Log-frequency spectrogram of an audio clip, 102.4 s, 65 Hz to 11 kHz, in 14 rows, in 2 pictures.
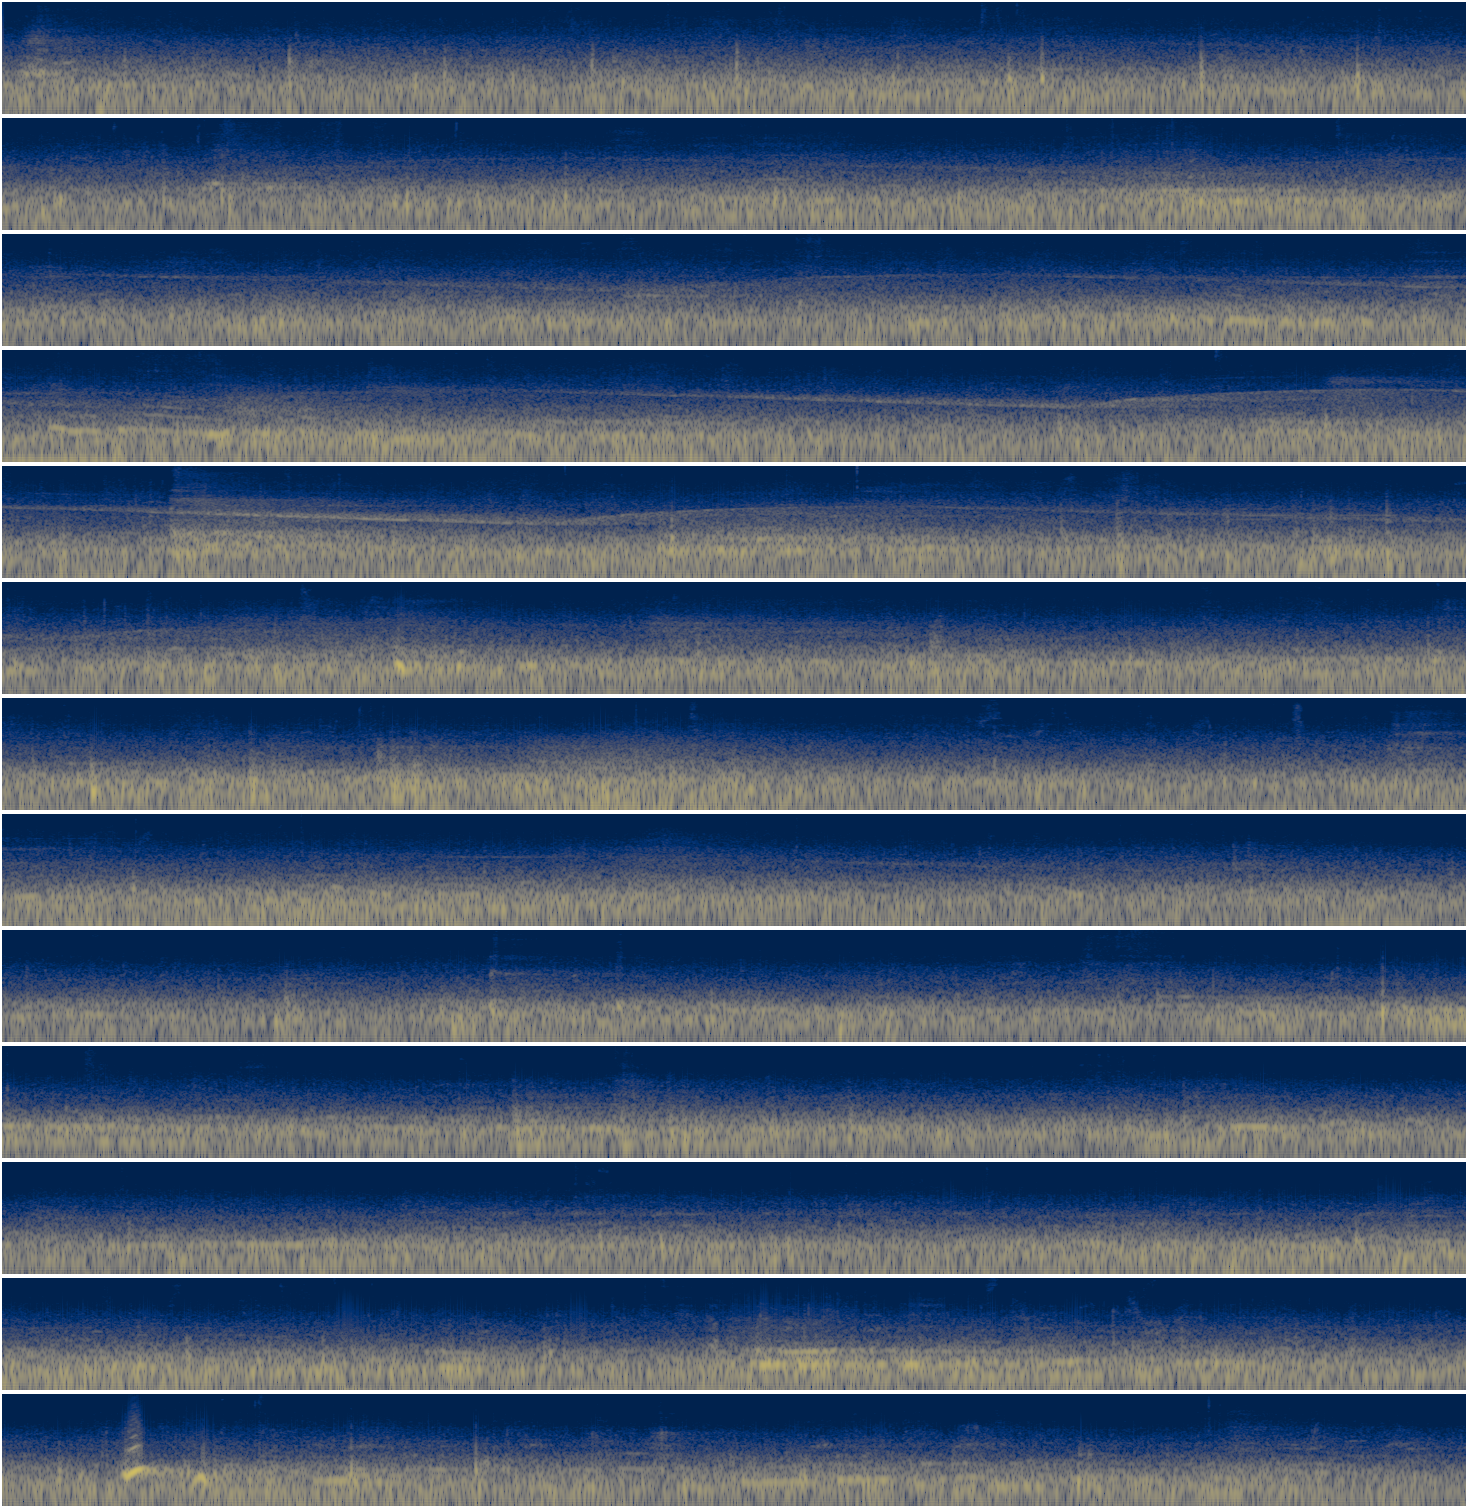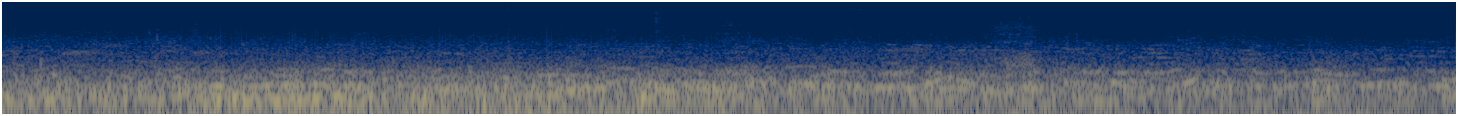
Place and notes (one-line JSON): {"title": "Kostel svatého Ignáce Velikonoční mše - Easter Mass, people leaving the church", "date": "2013-03-28 19:19:00", "description": "The end of a worship in the church of Saint Ignatius at the Charles Square. Last evening before Easter during the Mass the bells sounds and after they get silent -\"fly to Rome\". The sound of bells until the Great Friday vigilia is replaced by clappers and rattles. During the Mass celebrated by the Jesuits, whom the church belongs was rattling discreetly suggested by two boys rhythmically klicking during the procession to the altar.", "latitude": "50.08", "longitude": "14.42", "altitude": "217", "timezone": "Europe/Prague"}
